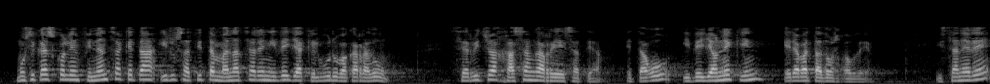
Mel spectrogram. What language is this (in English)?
Basque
